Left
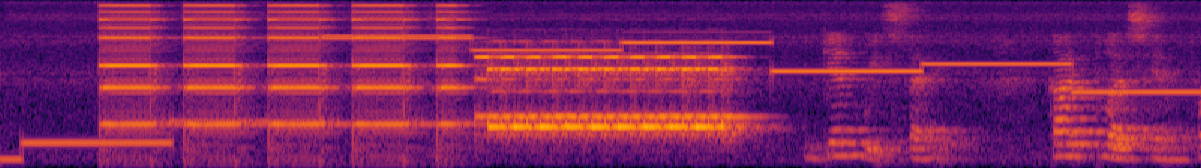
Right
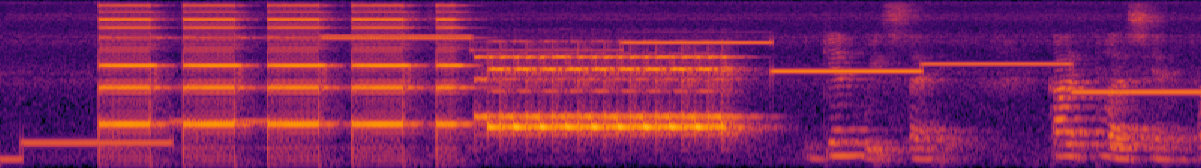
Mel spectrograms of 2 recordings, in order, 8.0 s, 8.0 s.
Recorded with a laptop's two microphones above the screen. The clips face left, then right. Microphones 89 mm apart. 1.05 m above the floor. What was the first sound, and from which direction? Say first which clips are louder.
An alarm clock: right 5 dB; 65° right (ahead or behind).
